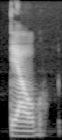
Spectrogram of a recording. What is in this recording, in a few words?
"diao1", chaoyang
